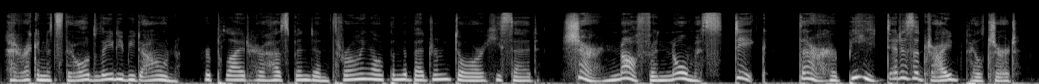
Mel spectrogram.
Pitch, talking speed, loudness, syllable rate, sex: 205 Hz, 180 wpm, -17 LUFS, 4.7 syllables/s, female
